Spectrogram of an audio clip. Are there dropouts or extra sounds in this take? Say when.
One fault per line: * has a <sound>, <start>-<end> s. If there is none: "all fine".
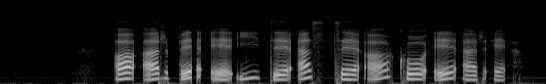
* has a dropout, 1.9-2.0 s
